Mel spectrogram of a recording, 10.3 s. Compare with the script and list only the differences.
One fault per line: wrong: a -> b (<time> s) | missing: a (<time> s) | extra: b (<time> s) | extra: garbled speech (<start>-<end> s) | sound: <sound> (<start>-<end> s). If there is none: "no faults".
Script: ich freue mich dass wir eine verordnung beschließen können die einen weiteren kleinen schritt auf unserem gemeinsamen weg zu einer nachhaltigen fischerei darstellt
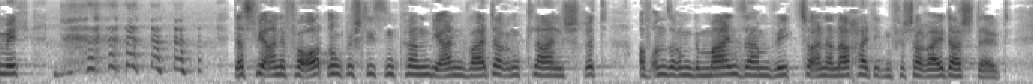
sound: laugh (0.5-2.1 s)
